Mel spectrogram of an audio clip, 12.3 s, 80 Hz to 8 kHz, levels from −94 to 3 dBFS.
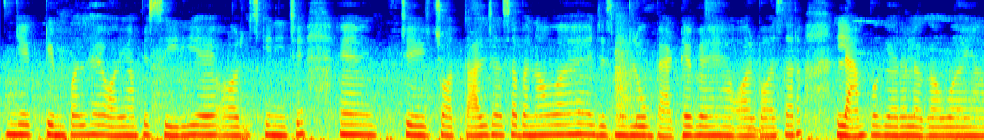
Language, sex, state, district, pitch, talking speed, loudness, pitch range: Hindi, female, Bihar, Kishanganj, 195 Hz, 155 wpm, -16 LUFS, 185-205 Hz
